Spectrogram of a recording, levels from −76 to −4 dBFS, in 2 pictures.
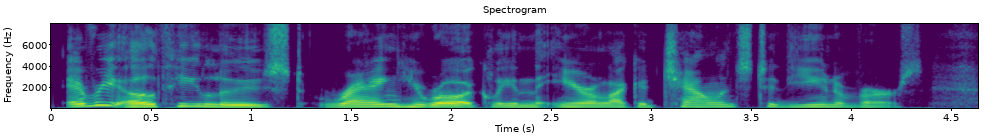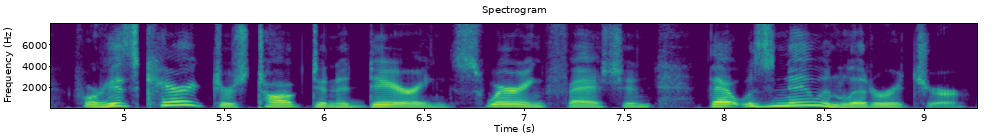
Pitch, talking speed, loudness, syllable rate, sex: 180 Hz, 190 wpm, -19 LUFS, 6.0 syllables/s, female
